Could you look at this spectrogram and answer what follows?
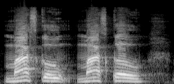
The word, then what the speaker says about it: Moscow: We got this Costco Mule. Moscow Mule. – Moscow Mule. – You have to put the cowl on it. – That's how you pronounce it, Moscow.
